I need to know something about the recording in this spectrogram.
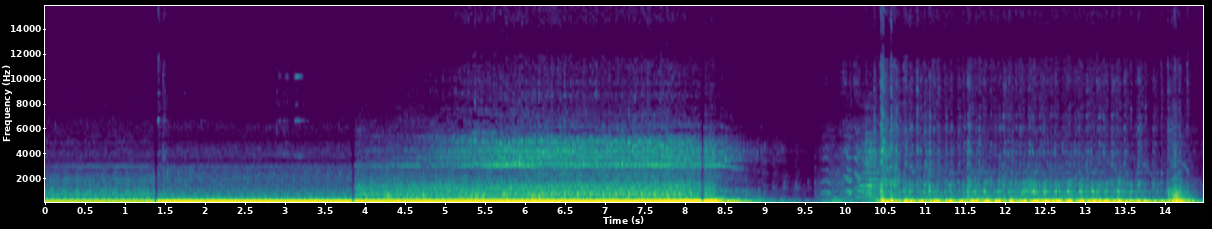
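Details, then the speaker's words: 1971 Dodge Charger Super Bee 383 V8 after cooling-system rebuild (core plugs, water pump, fuel pump, thermostat replaced), cold start without throttle, settles into even deep idle burble, briefly drops, then steadies; normal idle. "we'll do a quick fire up here and listen to that glorious 383 one more"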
